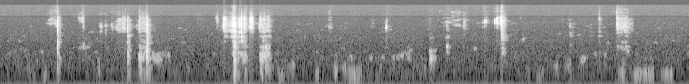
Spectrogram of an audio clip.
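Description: Stiff paper rustles and crinkles as hands fold it.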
